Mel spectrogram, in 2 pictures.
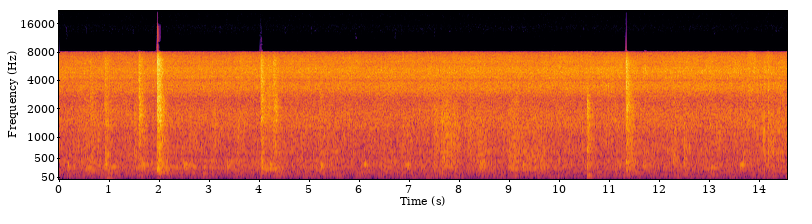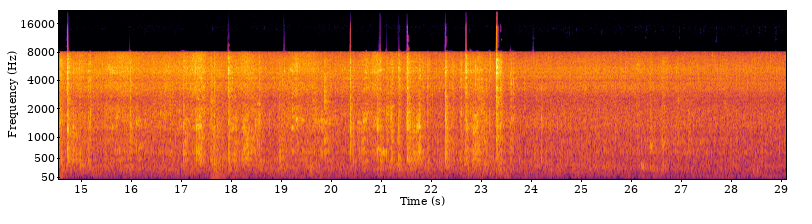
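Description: Curry sauce sizzling in a pan with a steady hiss, the ghee and single cream just added. Now and then a metal utensil knocks against the pan, with a busy spell of stirring clatter from about a quarter of a minute in.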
